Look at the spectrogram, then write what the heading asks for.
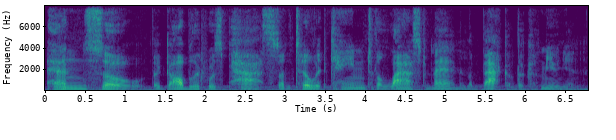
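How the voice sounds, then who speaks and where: A man's voice: on the low side, slow pace, sharp tone, a little hiss or hum, low-quality recording. A man narrating a scripted fantasy story in a dramatic style.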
